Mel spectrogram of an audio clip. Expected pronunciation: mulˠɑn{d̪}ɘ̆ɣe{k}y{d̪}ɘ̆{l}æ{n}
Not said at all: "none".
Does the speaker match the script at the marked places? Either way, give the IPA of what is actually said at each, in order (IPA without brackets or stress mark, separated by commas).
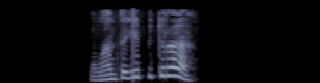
t̪, p, t̪, ɾ, none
